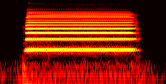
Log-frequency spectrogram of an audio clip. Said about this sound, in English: very dissonant, especially on my slightly out of tune melodica.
